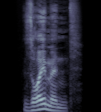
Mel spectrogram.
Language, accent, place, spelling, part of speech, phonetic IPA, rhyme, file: German, Germany, Berlin, säumend, verb, [ˈzɔɪ̯mənt], -ɔɪ̯mənt, De-säumend.ogg
- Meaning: present participle of säumen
